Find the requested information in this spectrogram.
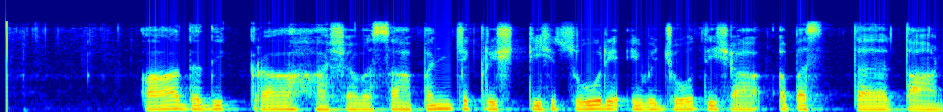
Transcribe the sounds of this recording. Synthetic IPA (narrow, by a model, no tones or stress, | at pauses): aːd̪ɐd̪ikɾʔaːhɐʃɐʋɐsaːpɐɲt͡ʃɐkɾɪʂʈiɦisuːɾjɐʔiʋɐd͡ʒoːt̪iʃaːɐpɐst̪ɐt̪aːn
